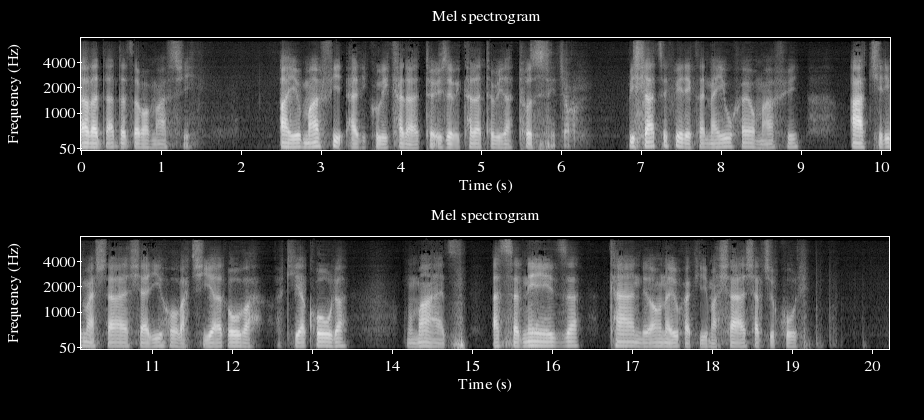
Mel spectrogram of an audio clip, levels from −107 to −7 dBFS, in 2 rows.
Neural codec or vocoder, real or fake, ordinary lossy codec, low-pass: codec, 16 kHz, 0.3 kbps, FocalCodec; fake; AAC, 32 kbps; 7.2 kHz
